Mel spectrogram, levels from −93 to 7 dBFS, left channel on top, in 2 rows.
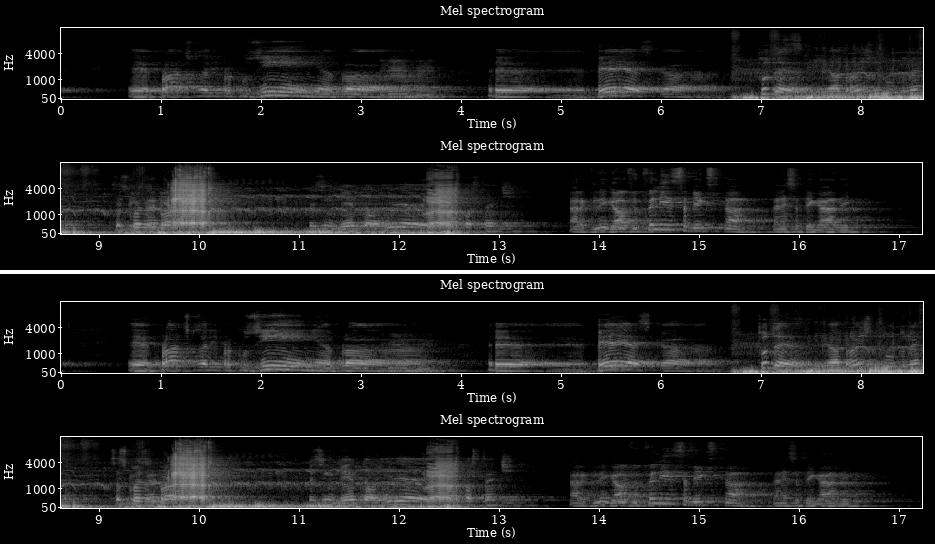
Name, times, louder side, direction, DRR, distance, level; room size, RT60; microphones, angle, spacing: voice 1, 0.7-3.7 4.3-6.6 7.0-8.6 9.1-9.8 10.1-10.4 11.1-13.1, right 1 dB, 60° right, 6 dB, 3.0 m, -44 dB
voice 2, 3.3-3.8 7.5-7.7 9.2-10.1 13.7-16.5, left 2 dB, 75° left, 4 dB, 3.1 m, -50 dB
Livestock farm animals working animals, 6.7-12.6, equal, ahead, 0.7 m, -36 dB
24.5 x 18.0 x 9.1 m, 1.4 s
head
